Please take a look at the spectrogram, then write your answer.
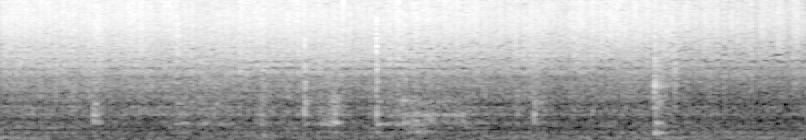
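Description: Sago pearls (sabudana) stirred in a hot frying pan give a steady sizzle with a few soft scraping clicks from the spoon, close up and with no talk.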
